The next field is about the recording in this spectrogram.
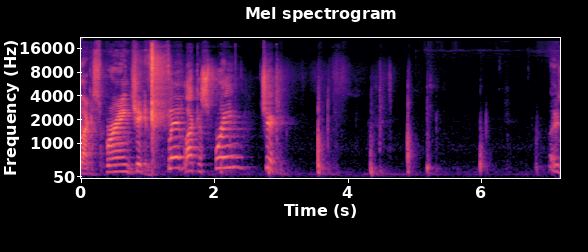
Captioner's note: hands slapping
